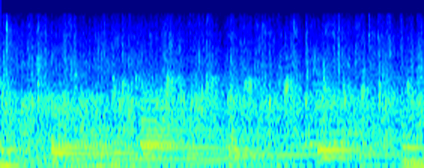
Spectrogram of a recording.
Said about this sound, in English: One more time, would you clap your hands and praise the Lord tonight?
